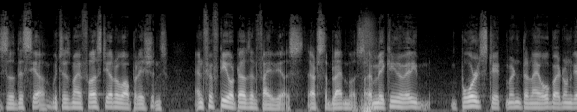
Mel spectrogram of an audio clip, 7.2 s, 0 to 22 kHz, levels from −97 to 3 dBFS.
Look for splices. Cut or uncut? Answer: cut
